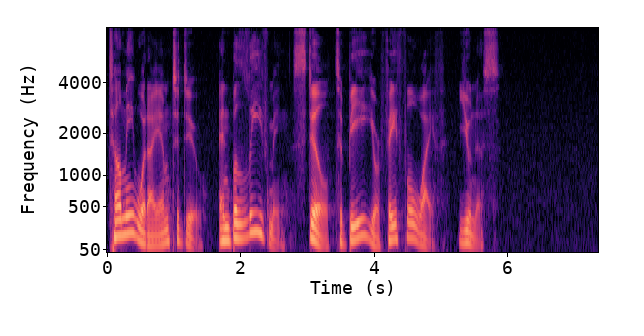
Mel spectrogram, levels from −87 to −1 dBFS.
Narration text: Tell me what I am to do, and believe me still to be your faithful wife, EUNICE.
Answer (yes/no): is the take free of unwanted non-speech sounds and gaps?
yes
